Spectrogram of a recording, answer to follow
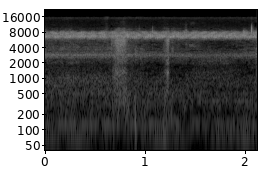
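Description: Faint steady background with a constant high-pitched drone, like distant insects, and two faint clicks about a second in.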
